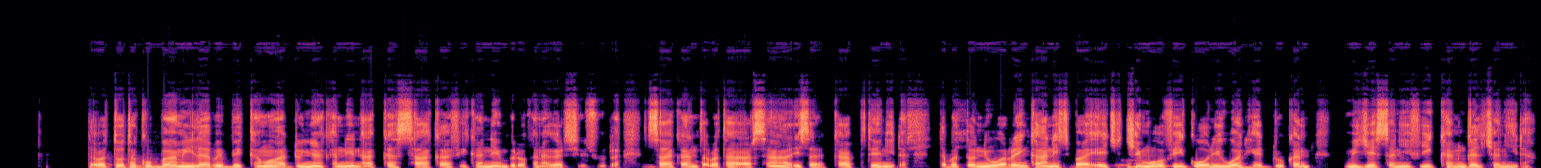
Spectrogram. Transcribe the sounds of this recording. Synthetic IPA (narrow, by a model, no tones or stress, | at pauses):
t̪ʼɐ̰bɐt̪ːo̞ːt̪ɐkʊbːaːmiːlaːbɛbːeːkːɐmoːɐd̪ːʊɲːaːkɐnːe̞ːnɐ̰kːɐsaːkaːfɪkɐnːe̞ːnbɪɾo̞ːkɐnɐ̰ɡɐɾsiːsuːᶑɐsaːkaːnt̪ʼɐ̰bɐt̪aːʔɐ̰ɾsɐna̰ːlʔɪsɐkaːpɪ̥t̪eːniːᶑɐt̪ɐbɐt̪ːonːɪwɐrːe̞ːŋkaːnɪsbaːjʔe̞̰ːt͡ʃʼɪ̥t͡ʃʼːɪmo̞ːfɪɡo̞ːliːwːɐnɦɛd̪ːṵːkɐn | mɪd͡ʒe̞ːsːɐnḭːfɪkɐŋɡɐlt͡ʃɐnḭːᶑɐ̥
